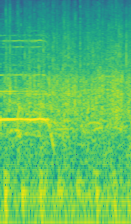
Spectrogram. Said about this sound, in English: So I would like to give you a big round of applause for that. So thank you.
